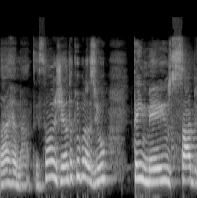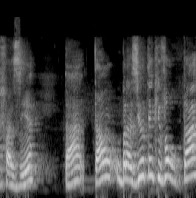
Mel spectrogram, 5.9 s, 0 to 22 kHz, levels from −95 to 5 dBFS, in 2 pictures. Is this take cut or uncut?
cut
